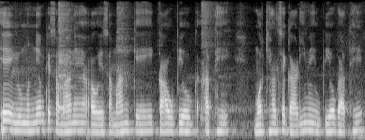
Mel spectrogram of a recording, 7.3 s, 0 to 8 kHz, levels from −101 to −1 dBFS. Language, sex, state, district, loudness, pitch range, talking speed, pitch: Chhattisgarhi, male, Chhattisgarh, Rajnandgaon, -18 LUFS, 120-130 Hz, 155 wpm, 125 Hz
